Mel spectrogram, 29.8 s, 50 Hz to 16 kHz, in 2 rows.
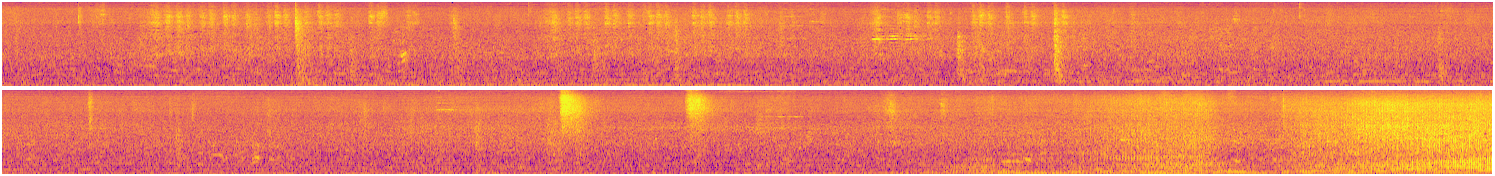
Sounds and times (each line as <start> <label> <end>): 0.0 traffic 29.8
1.1 people 7.9
21.8 people 29.8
